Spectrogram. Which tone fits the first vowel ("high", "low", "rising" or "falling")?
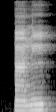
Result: low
